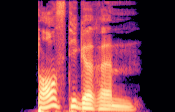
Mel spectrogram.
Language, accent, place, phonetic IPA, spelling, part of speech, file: German, Germany, Berlin, [ˈbɔʁstɪɡəʁəm], borstigerem, adjective, De-borstigerem.ogg
- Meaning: strong dative masculine/neuter singular comparative degree of borstig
